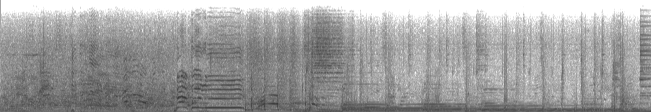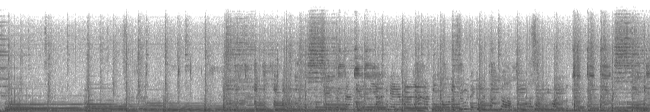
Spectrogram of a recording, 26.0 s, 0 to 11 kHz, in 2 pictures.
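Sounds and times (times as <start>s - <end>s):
drum kit: 2.6s - 26.0s
distorted electric guitar chords: 5.8s - 26.0s.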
